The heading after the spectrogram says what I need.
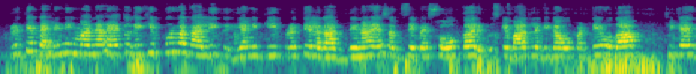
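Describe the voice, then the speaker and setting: A woman's voice: high voice, pushed and bright. A woman teaching a grammar lesson who asks rhetorical questions, answers them herself and dictates notes for her students to write down. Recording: roomy echo, distant mic, noisy.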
